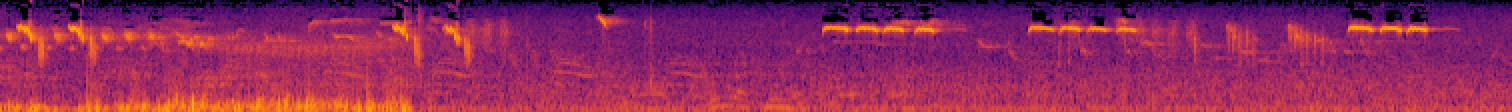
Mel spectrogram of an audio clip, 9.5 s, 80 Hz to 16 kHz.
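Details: Long-tailed tits (Aegithalos caudatus), recorded in 2019, give very high, thin, rapid 'see-see-see' call notes in short bursts of four or five.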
